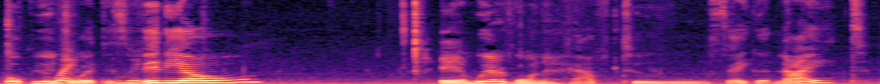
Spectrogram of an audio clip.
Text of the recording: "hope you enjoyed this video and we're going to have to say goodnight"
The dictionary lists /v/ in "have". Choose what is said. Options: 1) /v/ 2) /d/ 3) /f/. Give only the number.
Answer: 3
